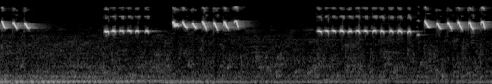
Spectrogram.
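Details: Brown-throated sunbird kept as a cage bird, singing briskly in the 'nembak platuk cililin' style for training other birds: short bursts of rapid high trills, alternating between a lower and a higher pitch, with faint low hum behind.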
